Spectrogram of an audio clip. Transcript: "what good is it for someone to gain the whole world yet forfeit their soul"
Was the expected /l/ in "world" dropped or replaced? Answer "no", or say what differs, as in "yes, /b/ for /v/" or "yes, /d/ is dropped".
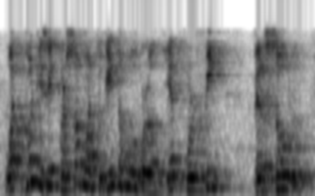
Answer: no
